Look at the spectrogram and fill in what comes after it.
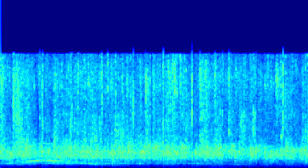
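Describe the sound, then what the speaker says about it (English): Studio audience applause on a daytime talk show, a steady, full roar of clapping that holds evenly throughout, with faint voices beneath. "Give these girls a big round of applause."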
